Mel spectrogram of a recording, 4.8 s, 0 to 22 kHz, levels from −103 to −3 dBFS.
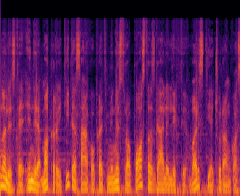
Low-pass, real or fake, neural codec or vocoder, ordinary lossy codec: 14.4 kHz; fake; vocoder, 44.1 kHz, 128 mel bands every 256 samples, BigVGAN v2; Opus, 24 kbps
